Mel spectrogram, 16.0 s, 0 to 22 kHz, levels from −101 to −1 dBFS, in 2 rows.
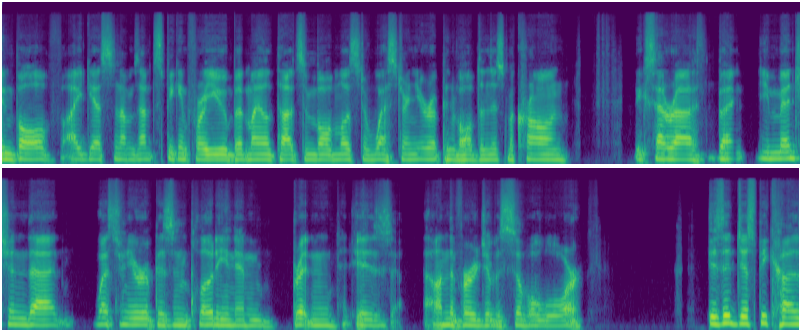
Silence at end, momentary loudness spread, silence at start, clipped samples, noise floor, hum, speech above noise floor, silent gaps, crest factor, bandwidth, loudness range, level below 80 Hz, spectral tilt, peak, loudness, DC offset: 0 s; 8 LU; 0 s; under 0.1%; -80 dBFS; none; 57 dB; none; 20 dB; 16 kHz; 2 LU; -52 dBFS; -5.5 dB/octave; -4 dBFS; -24 LUFS; under 0.1%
